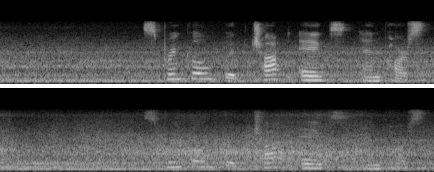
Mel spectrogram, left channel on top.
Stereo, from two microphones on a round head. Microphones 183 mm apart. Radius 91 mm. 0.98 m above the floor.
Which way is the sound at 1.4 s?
35° left (ahead or behind).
